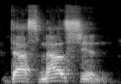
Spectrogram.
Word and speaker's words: Dastmalchian: Yes, I pronounce his last name, Dastmalchian.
